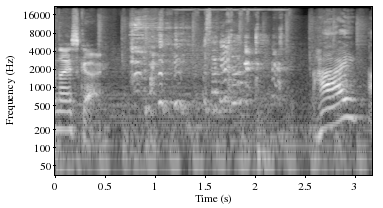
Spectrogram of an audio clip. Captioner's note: laughs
